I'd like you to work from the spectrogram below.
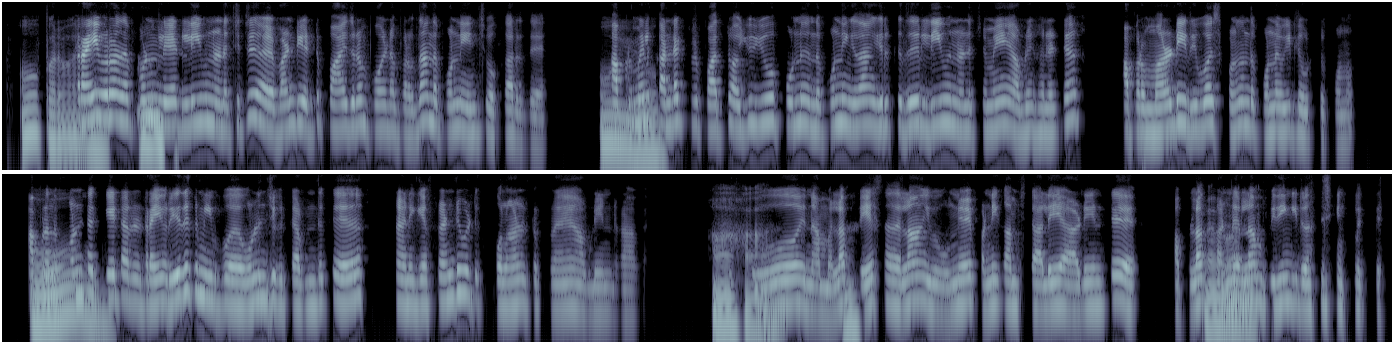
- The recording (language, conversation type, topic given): Tamil, podcast, உங்கள் பள்ளிக்காலத்தில் இன்னும் இனிமையாக நினைவில் நிற்கும் சம்பவம் எது என்று சொல்ல முடியுமா?
- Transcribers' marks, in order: other noise; chuckle; "அய்யோ!" said as "ஒய்யோ!"; in English: "ரிவெர்ஸ்"; drawn out: "ஓ!"; "அப்டினதுக்கு" said as "அப்டிட்டக்கு"; laughing while speaking: "அப்பல்லாம் கண்ணெல்லாம் பிதுங்கிட்டு வந்துச்சு எங்களுக்கு"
